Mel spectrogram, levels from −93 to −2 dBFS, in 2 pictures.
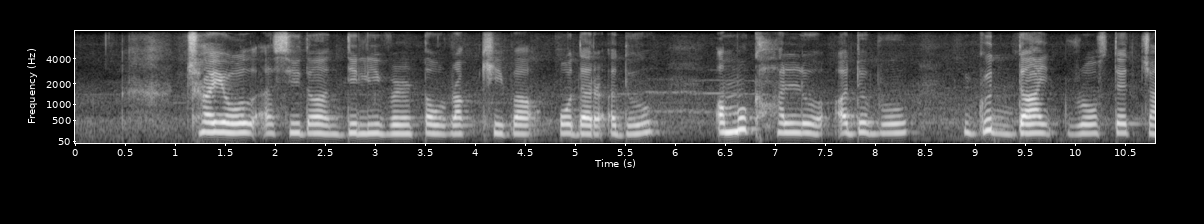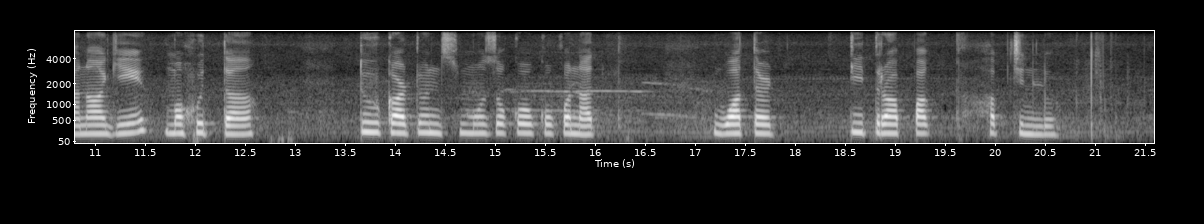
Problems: constant background noise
